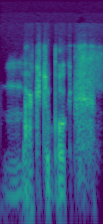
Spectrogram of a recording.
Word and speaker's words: Magdeburg: It's called not how it's pronounced in the TV. They usually do it wrong. It's called Magdeburg.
